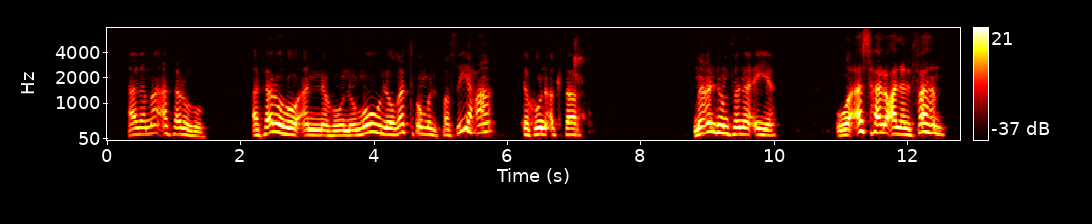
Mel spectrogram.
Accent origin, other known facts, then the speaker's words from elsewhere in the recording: Lebanon; ولأني أنا نشأت بطفولة في لبنان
